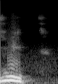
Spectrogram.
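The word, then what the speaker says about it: dix-huit: So how do you pronounce it? The zweit. The zweit.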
